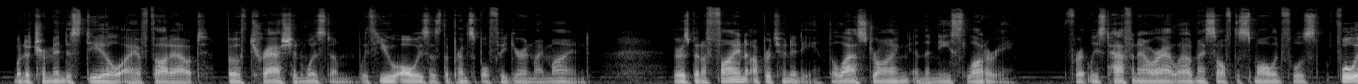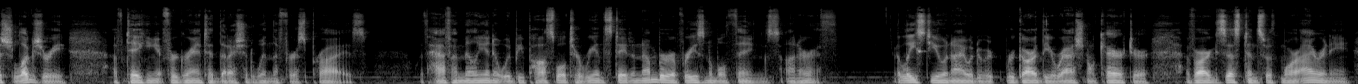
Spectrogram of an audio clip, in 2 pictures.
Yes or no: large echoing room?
no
